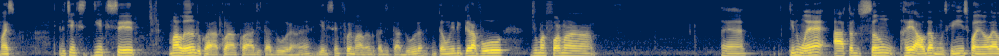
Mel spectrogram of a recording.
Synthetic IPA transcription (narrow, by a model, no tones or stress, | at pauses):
mɐs | elɪt͡ʃĩɲɐkɪ̥t͡ʃĩɲɐkɪ̥seɾmalɐ̃nd̪ʊkõɐkõɐkõɐd͡ʒit̪ad̪uɾɐnɛɪelɪsẽmpɾɪfojmalɐ̃nd̪ʊkõɐd͡ʒit̪ad̪uɾɐḛ̃nt̪ɐ̃w̃elɪɡɾavo | d͡ʒɪũmɐfɔɾmɐ | ɛ | kɪnɐ̃w̃ɛɐt̪ɾad̪usɐ̃w̃heawd̪ɐmuzikɐiẽispɐ̃ɲɔwɛ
